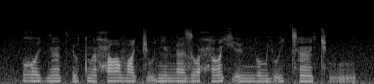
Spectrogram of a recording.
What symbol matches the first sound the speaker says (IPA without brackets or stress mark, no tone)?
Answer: ʁʷ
